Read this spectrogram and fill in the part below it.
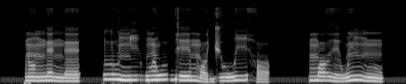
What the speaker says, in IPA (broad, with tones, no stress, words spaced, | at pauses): ɾɔ̃˧ŋɛ˦˨ŋɛ˧ | lu˦˨ɲiː˧ɡʷã˦wu˦ ɡeː˦mɔ˨ d͡ʒu˧wiː˦hɔ˨ | mɔ˧ɣe˨wĩ˦ ŋũ˦˨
